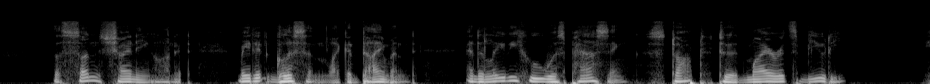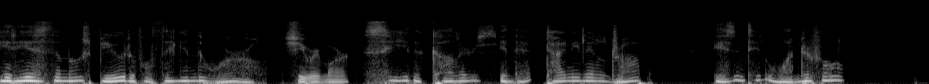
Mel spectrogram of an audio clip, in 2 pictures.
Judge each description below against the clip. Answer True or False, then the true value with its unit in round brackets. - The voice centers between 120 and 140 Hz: True (135 Hz)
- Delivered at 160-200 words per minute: False (140 wpm)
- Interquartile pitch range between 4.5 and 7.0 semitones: True (5.2 semitones)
